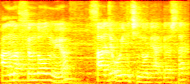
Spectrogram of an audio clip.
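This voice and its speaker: Man, rapid speech, casual let's-play host, move-by-move narration, roomy echo. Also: a little high, music in the background. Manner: narrates each move to viewers. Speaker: gaming channel host, parent playing with child. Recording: echoey room, faint noise.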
